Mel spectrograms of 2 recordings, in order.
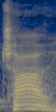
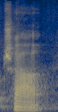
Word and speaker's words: char: Jeszcze krótszą zmienną będzie zmienna k, czy char, jak to wymawiać, bo jest to skrót od charakter, ale tak to się chyba wymawia już jako char.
